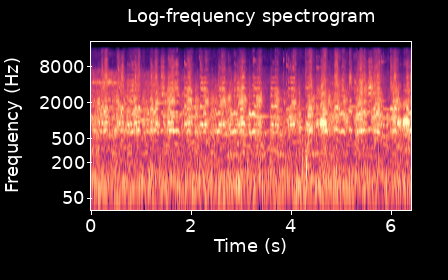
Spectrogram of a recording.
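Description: A flock of flamingos honking: many short, goose-like calls overlapping without a break.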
